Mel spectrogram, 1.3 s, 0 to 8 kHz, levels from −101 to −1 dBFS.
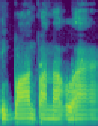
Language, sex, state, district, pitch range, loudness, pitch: Hindi, male, Bihar, Jahanabad, 95-100 Hz, -16 LUFS, 95 Hz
